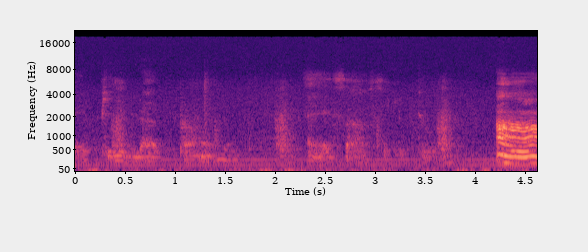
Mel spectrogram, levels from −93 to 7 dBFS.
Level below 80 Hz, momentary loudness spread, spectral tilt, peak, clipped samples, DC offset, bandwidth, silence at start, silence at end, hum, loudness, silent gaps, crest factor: -48 dBFS; 22 LU; -4.5 dB/octave; -2 dBFS; under 0.1%; under 0.1%; 19 kHz; 0 s; 0 s; 60 Hz at -50 dBFS; -25 LUFS; none; 22 dB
